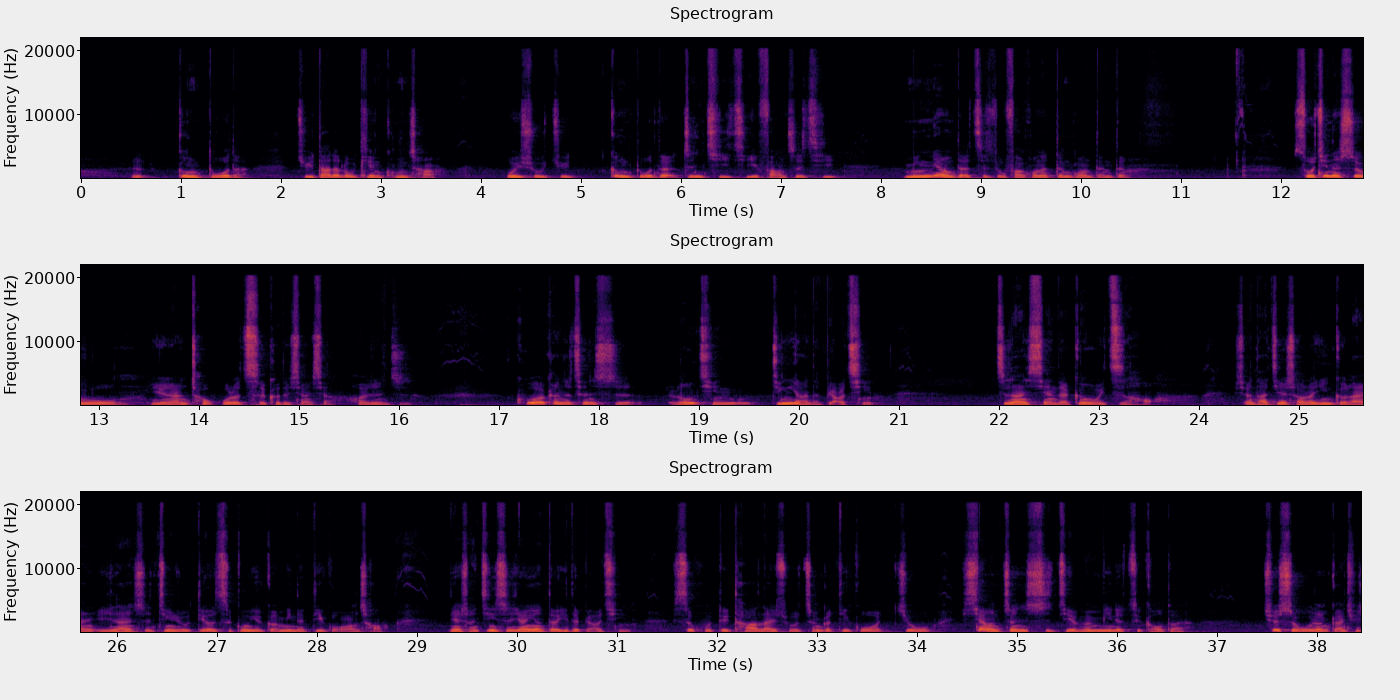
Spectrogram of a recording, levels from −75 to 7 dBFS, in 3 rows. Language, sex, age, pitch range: Chinese, male, 20-39, 135-165 Hz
